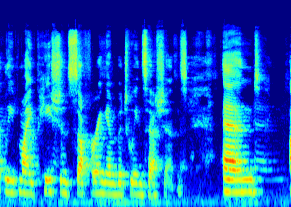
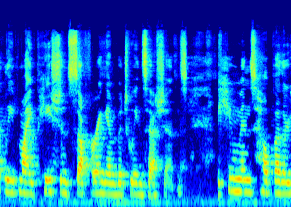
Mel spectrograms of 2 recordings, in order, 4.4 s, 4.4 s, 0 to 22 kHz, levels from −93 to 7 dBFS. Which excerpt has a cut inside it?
second; 1 cut; at 3.3 s

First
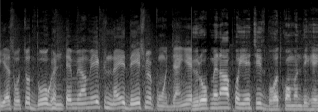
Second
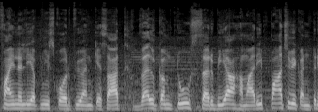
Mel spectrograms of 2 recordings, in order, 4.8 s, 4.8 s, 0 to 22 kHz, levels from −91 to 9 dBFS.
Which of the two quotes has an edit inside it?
first; 1 cut; at 2.9 s

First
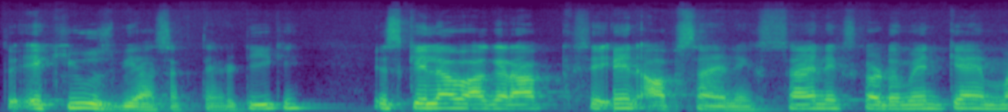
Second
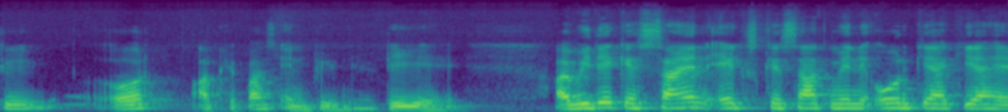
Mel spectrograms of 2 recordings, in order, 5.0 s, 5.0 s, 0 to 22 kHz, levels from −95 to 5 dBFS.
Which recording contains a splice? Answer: first; 1 cut; at 3.1 s

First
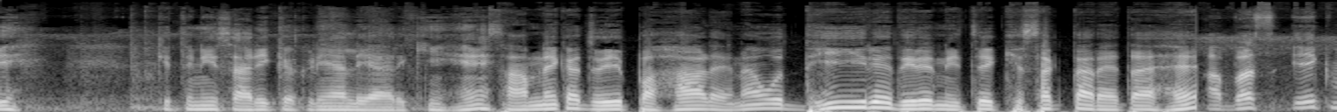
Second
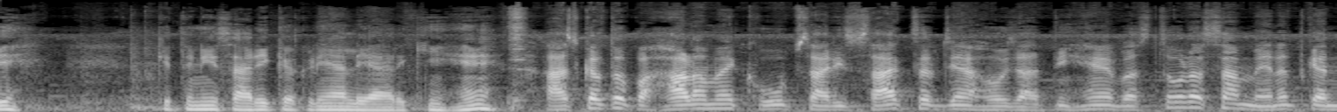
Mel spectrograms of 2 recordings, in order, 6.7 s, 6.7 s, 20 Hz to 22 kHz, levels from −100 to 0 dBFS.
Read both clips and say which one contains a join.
first; 2 cuts; at 2.5 s, 6.0 s

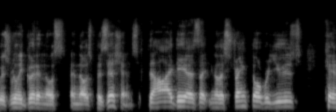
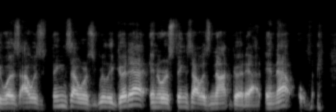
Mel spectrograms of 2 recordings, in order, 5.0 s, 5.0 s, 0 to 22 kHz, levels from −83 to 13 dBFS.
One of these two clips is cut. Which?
first; 1 cut; at 2.0 s

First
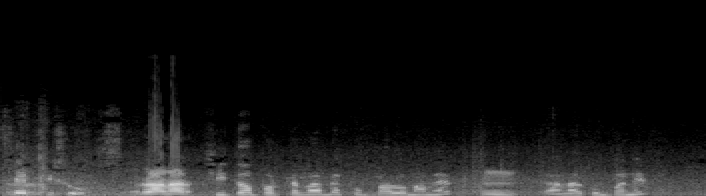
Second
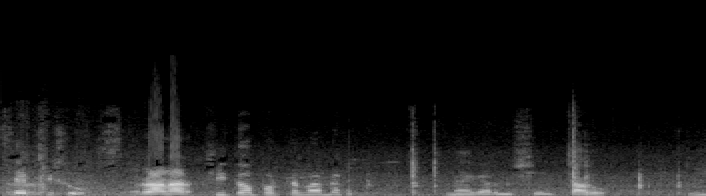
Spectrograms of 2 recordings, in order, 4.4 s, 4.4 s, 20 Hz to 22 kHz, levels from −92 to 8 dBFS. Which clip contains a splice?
second; 1 cut; at 2.2 s

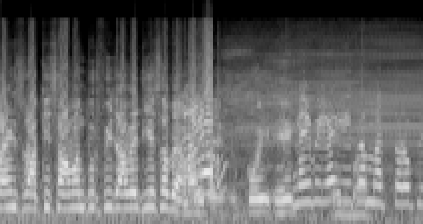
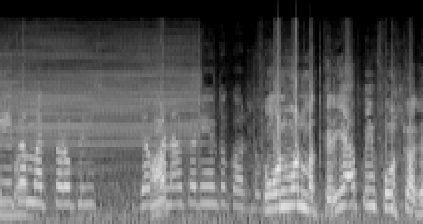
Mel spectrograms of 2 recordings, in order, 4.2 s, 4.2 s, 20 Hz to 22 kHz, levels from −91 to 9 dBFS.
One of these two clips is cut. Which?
first; 1 cut; at 2.3 s

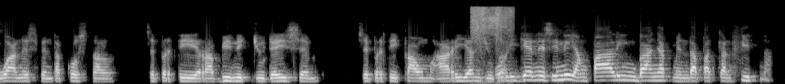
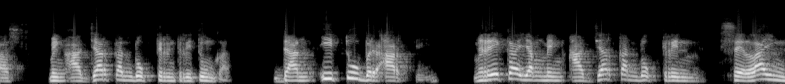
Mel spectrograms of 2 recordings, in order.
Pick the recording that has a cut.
first; 1 cut; at 4.9 s

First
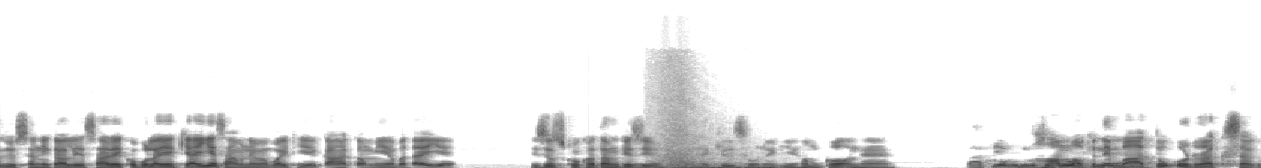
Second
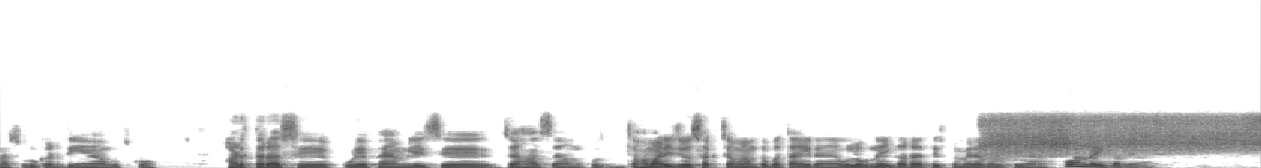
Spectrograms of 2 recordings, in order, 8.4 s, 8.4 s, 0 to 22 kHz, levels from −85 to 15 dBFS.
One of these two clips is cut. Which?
first; 1 cut; at 4.7 s

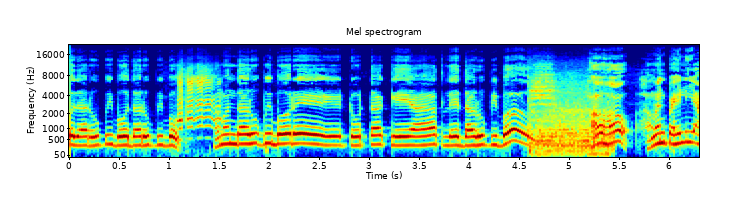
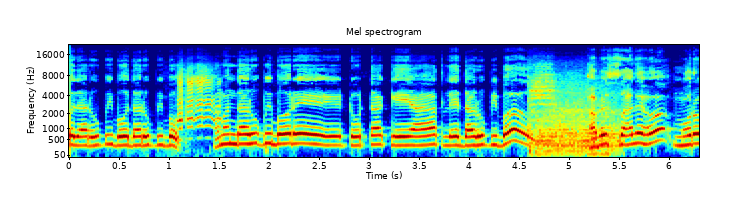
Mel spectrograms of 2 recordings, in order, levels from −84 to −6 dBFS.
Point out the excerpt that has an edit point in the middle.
first; 1 cut; at 5.0 s

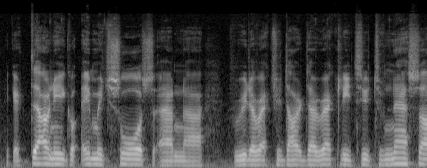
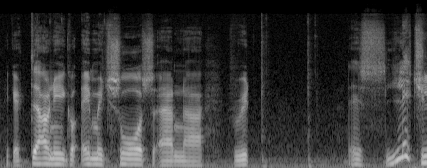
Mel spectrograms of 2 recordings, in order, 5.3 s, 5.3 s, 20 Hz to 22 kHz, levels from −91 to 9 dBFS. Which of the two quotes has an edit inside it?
first; 1 cut; at 3.1 s

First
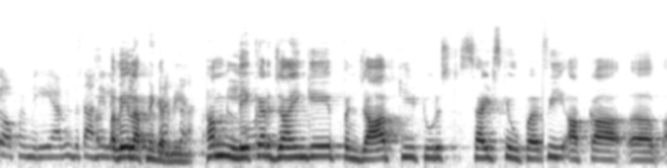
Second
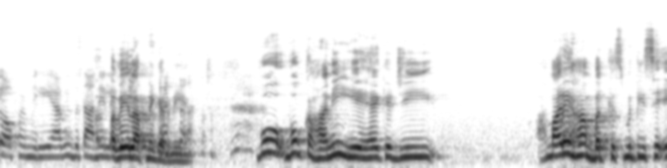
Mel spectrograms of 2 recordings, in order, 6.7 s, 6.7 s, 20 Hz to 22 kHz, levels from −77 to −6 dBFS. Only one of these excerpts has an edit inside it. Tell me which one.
first; 2 cuts; at 1.9 s, 5.5 s

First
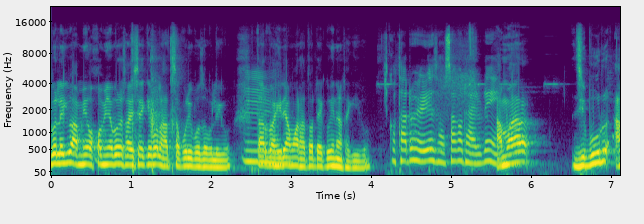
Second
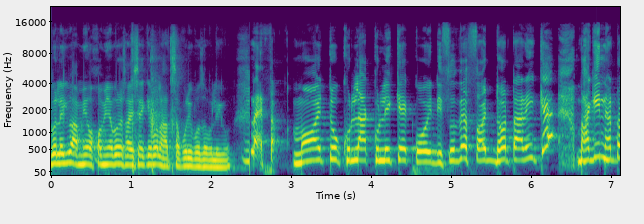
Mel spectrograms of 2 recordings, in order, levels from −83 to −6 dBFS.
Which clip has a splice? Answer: second; 1 cut; at 2.3 s

